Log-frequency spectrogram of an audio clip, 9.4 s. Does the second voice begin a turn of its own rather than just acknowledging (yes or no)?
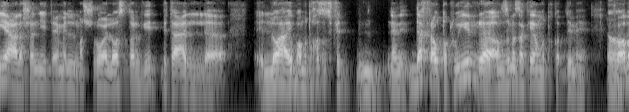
no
